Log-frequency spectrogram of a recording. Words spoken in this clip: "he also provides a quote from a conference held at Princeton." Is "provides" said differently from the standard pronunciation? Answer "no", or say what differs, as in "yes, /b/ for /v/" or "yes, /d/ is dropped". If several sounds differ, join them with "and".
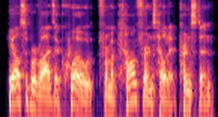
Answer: no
